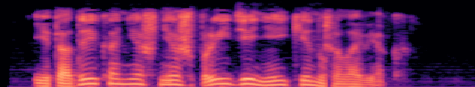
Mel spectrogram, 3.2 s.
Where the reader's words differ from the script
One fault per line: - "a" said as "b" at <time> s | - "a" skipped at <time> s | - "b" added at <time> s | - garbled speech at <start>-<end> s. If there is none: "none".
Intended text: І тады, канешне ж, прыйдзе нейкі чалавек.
none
